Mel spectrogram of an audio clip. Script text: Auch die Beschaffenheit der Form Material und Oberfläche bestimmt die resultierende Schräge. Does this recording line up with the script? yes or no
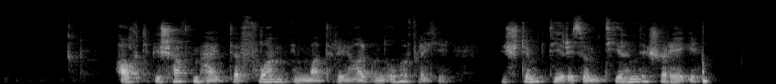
no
